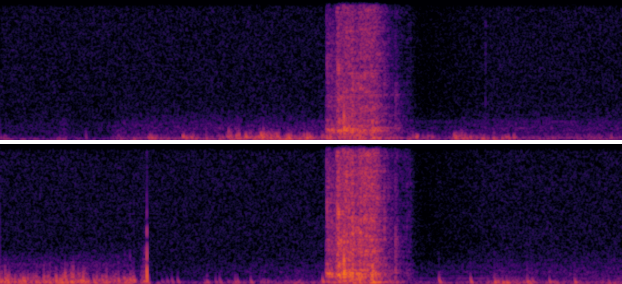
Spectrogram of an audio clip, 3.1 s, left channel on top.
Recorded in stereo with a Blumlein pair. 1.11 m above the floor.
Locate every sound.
1.6 s cutlery clinking: 70° right, 0.5 m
